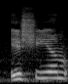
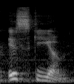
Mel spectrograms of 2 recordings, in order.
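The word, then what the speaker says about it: ischium: are your seat bones this is the isum or isum okay um either one is fine whatever you're more comfortable saying as long as you can spell it I like isum because it kind of reminds me to put the CH in there is CH i m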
